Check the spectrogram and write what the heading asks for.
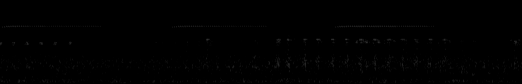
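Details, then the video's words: A field chorus of frogs at a countryside fishing spot: fast trains of short, clicking pulsed notes, several callers overlapping and quickening midway. Long thin high whistling tones come and go above. "Pikinggan mo Ang MGA huni Ng MGA Palaka SA bukid| Relaxing Frog Singing"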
